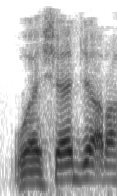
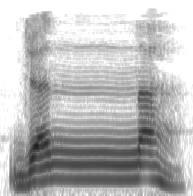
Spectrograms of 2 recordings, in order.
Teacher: كذلك الأمر بالنسبة إلى المثال الذي نراه في أسفل اللوحة: جنة يوقف عليها جنة، نحذف تنوين النصب ونحول التاء إلى هاء ونقف على هاء ساكنة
